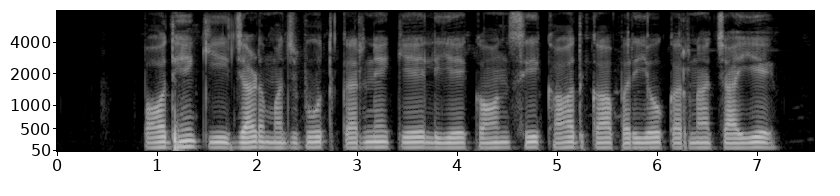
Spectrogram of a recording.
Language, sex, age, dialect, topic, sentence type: Hindi, male, 18-24, Garhwali, agriculture, question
